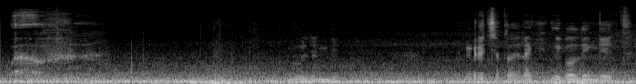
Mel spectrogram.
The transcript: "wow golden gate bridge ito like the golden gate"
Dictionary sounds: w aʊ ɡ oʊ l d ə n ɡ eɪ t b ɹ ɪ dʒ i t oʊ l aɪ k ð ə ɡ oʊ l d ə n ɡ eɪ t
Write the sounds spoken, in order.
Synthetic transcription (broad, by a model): w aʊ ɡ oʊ l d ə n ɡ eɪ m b ɹ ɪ tʃ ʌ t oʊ l aɪ k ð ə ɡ oʊ l d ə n ɡ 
